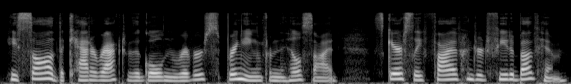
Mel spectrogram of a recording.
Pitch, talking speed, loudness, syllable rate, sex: 200 Hz, 190 wpm, -18 LUFS, 5.7 syllables/s, female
